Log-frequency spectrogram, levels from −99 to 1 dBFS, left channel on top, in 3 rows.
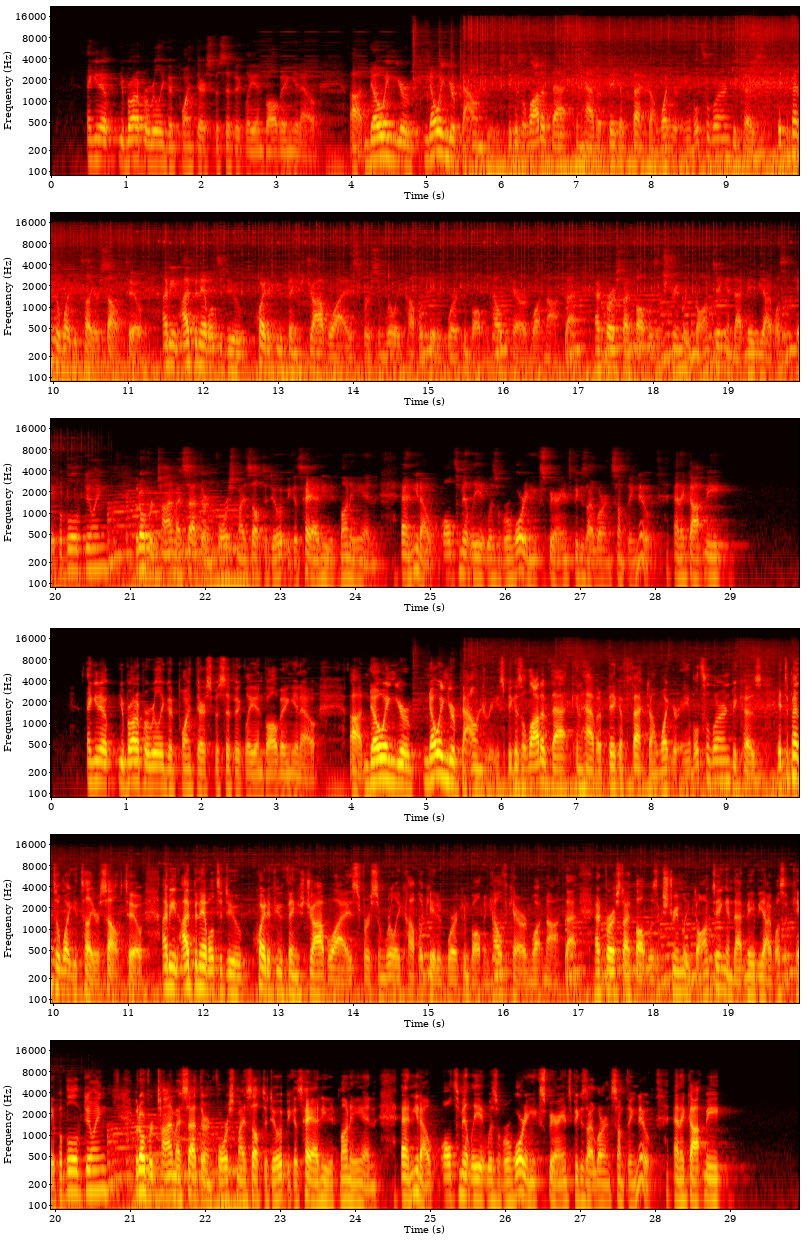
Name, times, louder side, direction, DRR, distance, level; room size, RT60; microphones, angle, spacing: voice 1, 0.5-28.8, right 8 dB, 75° right, 18 dB, 0.3 m, -35 dB
sound 1, 2.8-5.4 5.7-6.3 6.7-7.3 7.8-8.4 9.1-9.7 10.8-11.3 12.5-18.3, equal, 75° left, 1.8 m, -59 dB
sound 2, 4.8-20.8, left 2 dB, 25° left, 0.4 m, -48 dB
sound 3, 14.9-15.4 15.8-16.4 16.8-19.3 19.7-20.2 20.7-22.6, right 2 dB, 40° right, 0.9 m, -44 dB
6.3 x 4.4 x 5.7 m, 0.71 s
head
